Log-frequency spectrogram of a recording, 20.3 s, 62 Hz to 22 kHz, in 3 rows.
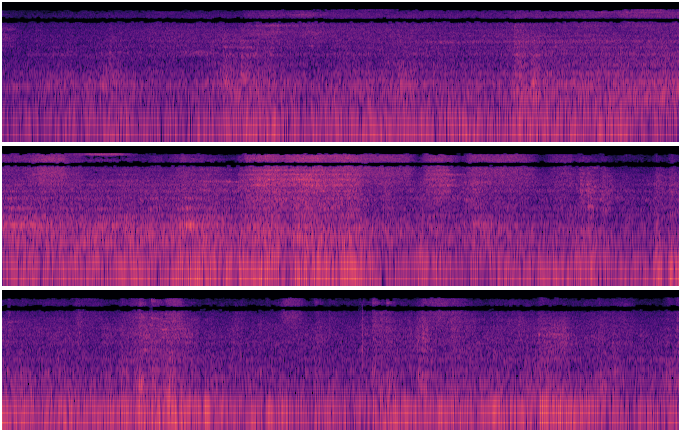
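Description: TTC T-1 subway car with GTO-VVVF AC traction motors, heard from inside the car as it pulls away from the station and picks up speed. There is a steady low rumble of wheels on rail, scattered clicks over rail joints, and some wheel squeal.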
